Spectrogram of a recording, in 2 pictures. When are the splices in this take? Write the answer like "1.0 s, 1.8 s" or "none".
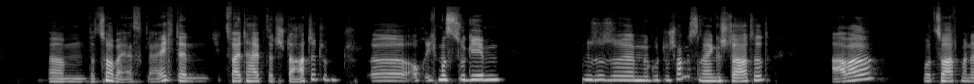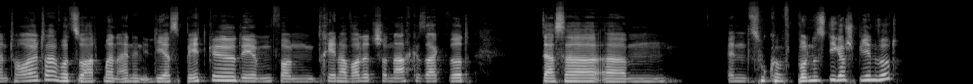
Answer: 5.8 s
